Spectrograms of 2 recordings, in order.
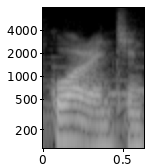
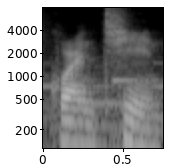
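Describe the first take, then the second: Both takes have the same delivery.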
